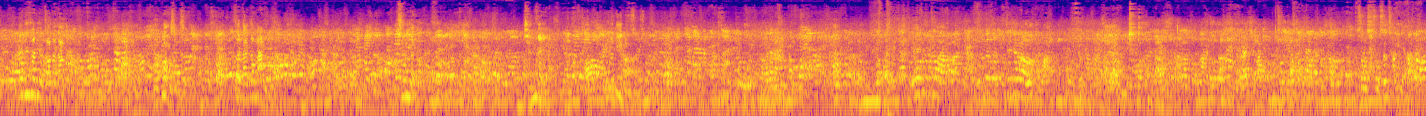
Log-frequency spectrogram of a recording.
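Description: Many people chatter around in a busy, noisy room.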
